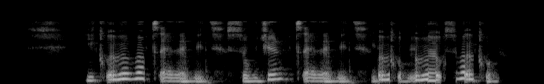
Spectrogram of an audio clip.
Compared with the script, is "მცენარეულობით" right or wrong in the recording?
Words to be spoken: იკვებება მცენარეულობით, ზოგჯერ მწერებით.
wrong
